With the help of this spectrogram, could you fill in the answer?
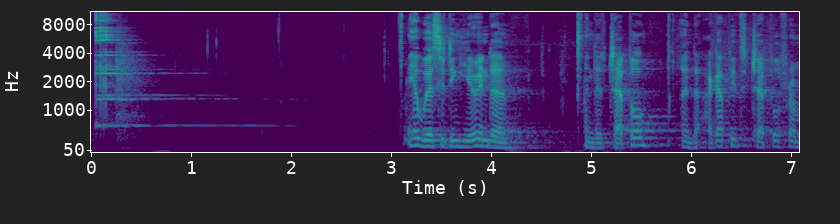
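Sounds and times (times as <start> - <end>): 
two wine glasses clinking in a toast: 0.0 - 1.8
speech: 3.1 - 7.0.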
